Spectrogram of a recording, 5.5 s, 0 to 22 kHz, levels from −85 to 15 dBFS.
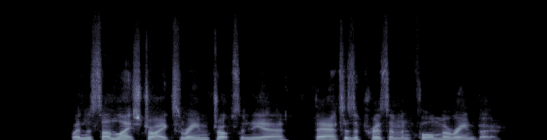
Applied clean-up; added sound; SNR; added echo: neural mask model Resemble Enhance denoiser.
